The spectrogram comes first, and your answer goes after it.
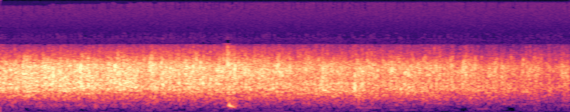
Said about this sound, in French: Et j'aimerais que vous puissiez applaudir pour la francophonie, tout ce que Dieu peut faire. Saluez la francophonie un moment.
